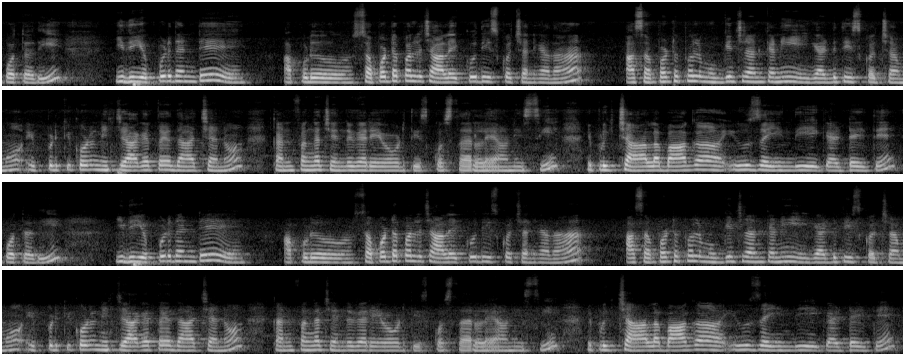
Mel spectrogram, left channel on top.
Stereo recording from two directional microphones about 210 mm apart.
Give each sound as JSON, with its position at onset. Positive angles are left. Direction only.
{"t": 0.0, "sound": "a woman's voice", "side_deg": 10}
